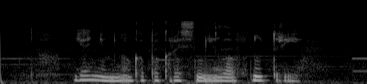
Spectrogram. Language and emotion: Russian, sad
